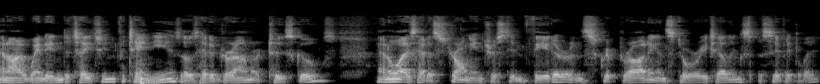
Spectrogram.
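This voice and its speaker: In an Australian accent, a man speaks at a fairly quick pace with a fairly low pitch, ordinary pitch variation and a bright, sharp tone. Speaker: sales pitching and performance coach. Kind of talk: interview. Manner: hesitant, repeats words.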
